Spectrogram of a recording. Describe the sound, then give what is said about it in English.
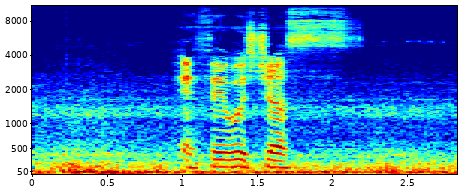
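A truck passes outside an open window, giving a low, steady rumble throughout while a voice briefly talks over it. “sorry, that was a truck, I'm gonna close my window so you guys can hear me”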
